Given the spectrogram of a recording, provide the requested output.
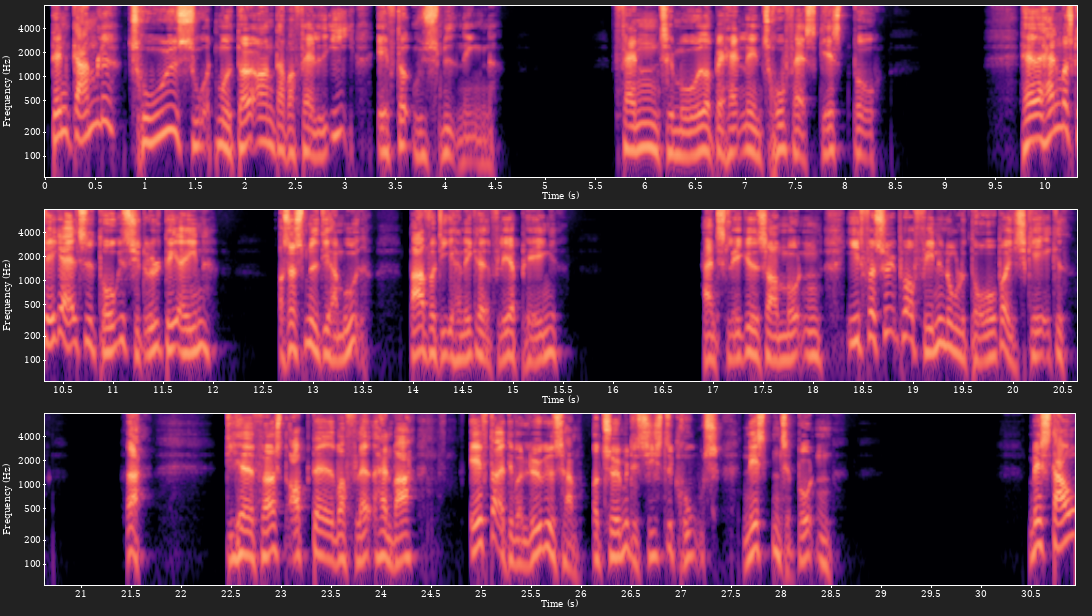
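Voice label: Danish Audiobook Male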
